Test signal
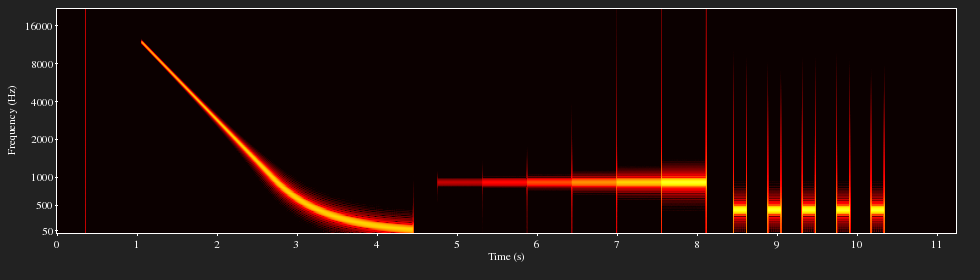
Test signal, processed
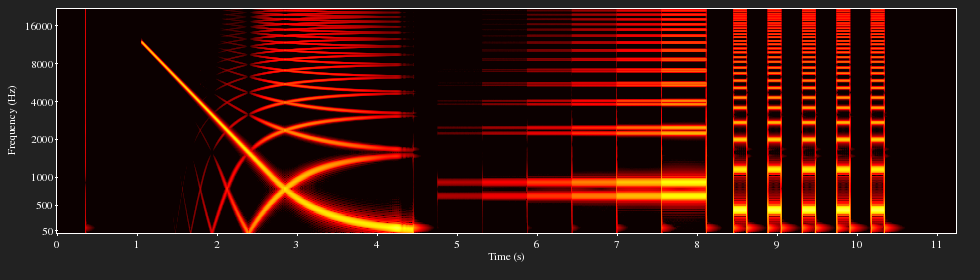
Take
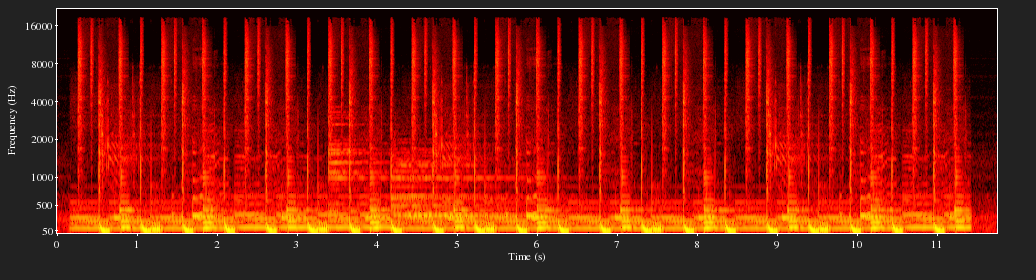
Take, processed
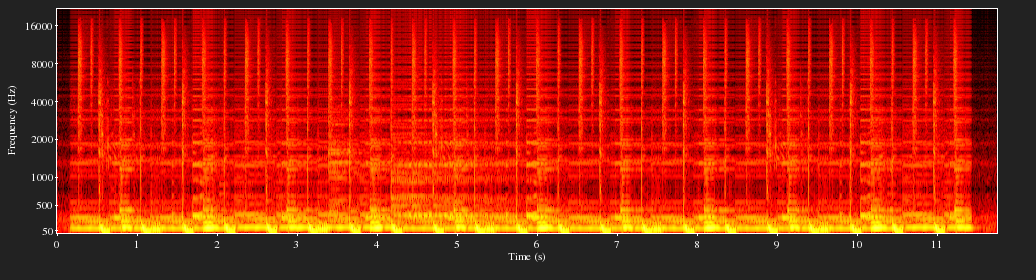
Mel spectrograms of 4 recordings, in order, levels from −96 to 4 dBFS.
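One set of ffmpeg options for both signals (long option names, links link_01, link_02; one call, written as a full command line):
ffmpeg -i in.wav -filter_complex "[0:a]equalizer=frequency=100:width=7.7:gain=9,acrossover=split=140|1000[link_01][link_02][link_03];[link_02]acrusher=samples=28:mix=1:aa=0.000001[link_04];[link_01][link_04][link_03]amix=inputs=3:normalize=0,volume=4.5dB" out.wav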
